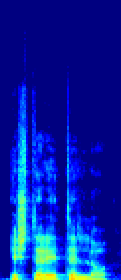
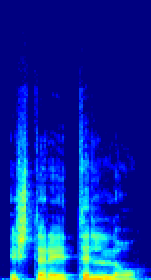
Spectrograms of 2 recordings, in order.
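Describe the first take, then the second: The two takes are said the same way.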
